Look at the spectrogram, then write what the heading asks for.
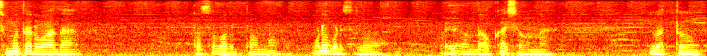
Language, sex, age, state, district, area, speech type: Kannada, male, 45-60, Karnataka, Koppal, urban, spontaneous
